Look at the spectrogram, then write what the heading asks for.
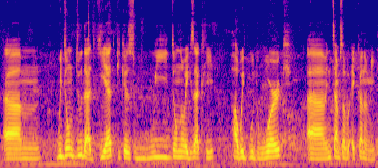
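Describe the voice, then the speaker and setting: A man, a senior game producer, answering questions in a relaxed, halting way with many pauses and a dry sense of humor. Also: lowish voice. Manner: relaxed, many ums and uhs, self-deprecating humor. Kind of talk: casual interview answers.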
